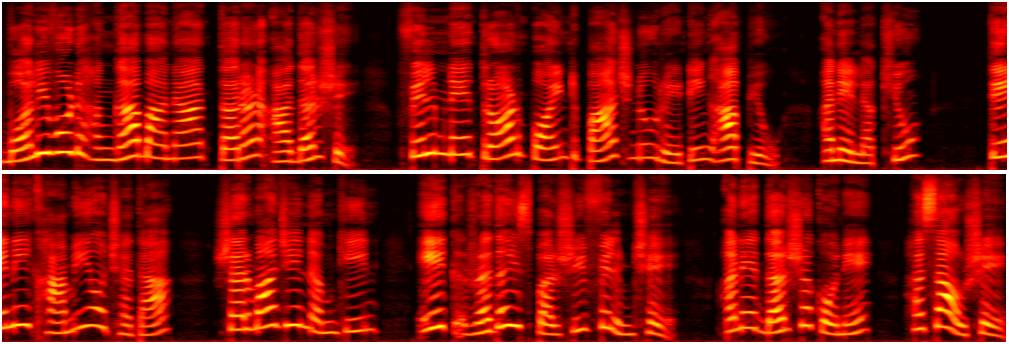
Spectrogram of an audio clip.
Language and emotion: Gujarati, neutral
